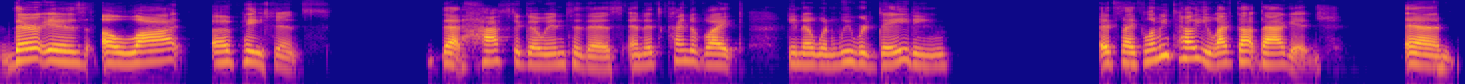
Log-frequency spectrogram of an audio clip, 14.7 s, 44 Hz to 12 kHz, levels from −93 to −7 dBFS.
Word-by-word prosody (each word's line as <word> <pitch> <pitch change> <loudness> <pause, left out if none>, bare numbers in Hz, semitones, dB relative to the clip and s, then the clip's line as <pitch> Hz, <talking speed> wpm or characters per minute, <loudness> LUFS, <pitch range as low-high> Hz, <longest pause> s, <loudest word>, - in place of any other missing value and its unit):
there 220 - +4
is 195 -2 +1
a 185 0 +6
lot 190 +5 +4 0.3
of 195 +1 -1
patience 170 -9 -6 1.1
that 180 -2 +3
has 200 0 +1
to 190 - -6
go 165 -2 -3
into 170 +1 -7
this, 135 -2 -5
and 160 +1 -6
it's 175 +1 -7
kind 210 -1 -7
of, 190 - -9
like, 165 -1 0 0.4
you 175 - -6
know, 170 -1 -1
when 160 0 -6
we 195 +2 -5
were 180 -2 -4
dating 170 -2 -5 1.5
it's 180 +1 0
like, 180 -1 0
"Let 215 +3 -1
me 305 +2 +1
tell 245 -4 +3
you, 190 -9 -4
I've 185 +1 +4
got 200 0 +4
baggage," 175 - +1 0.8
and 155 -6 +2
180 Hz, 135 wpm, -24 LUFS, 165-200 Hz, 1.5 s, a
